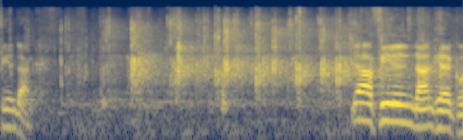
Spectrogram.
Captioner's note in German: Beifall AfD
